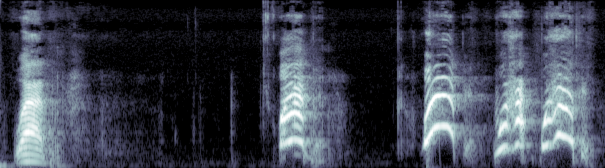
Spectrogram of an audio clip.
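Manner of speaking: each "what happened" climbs into a shriek; building disbelief. Real, not acted. Stunned fan yelling at the page, escalating to a shriek.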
